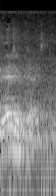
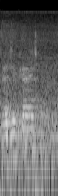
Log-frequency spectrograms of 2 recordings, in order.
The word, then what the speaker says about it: educate: Notice a word like what the Americans call ‘educate’ /ˈeʤəkeɪt/. I think I normally say /ˈedjʊkeɪt/ at least in more careful speech. But this is characterized by having /dj/, not /ʤ/ and having more /ˈedjʊkeɪt/. But things are changing. I certainly have a casual speech variant, which is /ˈeʤʊkeɪt/.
